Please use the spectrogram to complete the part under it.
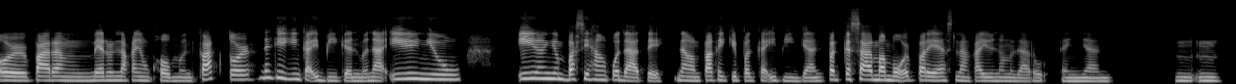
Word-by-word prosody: or 185 -2 +4
parang 185 -2 +2
meron 185 +1 +2
lang 185 - -1
kayong 185 -1 -2
common 165 -2 -3
factor, 225 -2 +1
nagiging 295 -6 +1
kaibigan 170 -2 -1
mo - - -3
na. 170 -1 +3
Iyon 255 +1 +4
yung 230 -1 +2 0.7
iyon 270 0 +5
yung 235 - 0
basehan 230 -2 +1
ko 210 - +3
dati 165 -3 +1 0.2
ng 175 -2 -1
pakikipagkaibigan, 175 -4 -2
'pag 220 -2 +2
kasama 220 -4 +4
mo 190 -2 +1
or - - -1
parehas 185 -2 0
lang 175 -2 -3
kayo 170 0 -1
ng 165 -1 -5
laro, 150 +1 -6 0.2
ganiyan. 155 -1 -3 0.7
Mm. 170 -1 -3
180 Hz, 150 wpm, -23 LUFS, 170-220 Hz, 0.7 s, iyon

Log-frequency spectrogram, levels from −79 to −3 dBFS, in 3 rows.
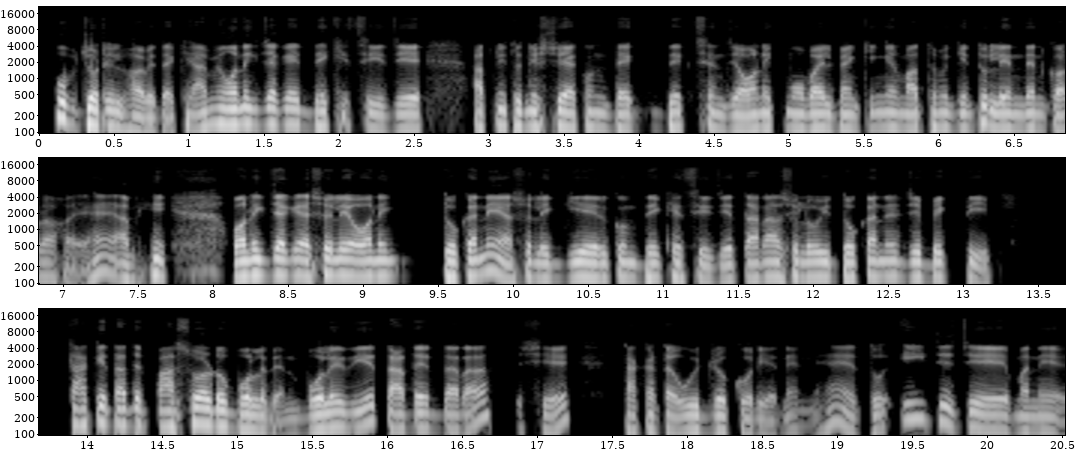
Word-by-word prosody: খুব 185 - +7
জটিলভাবে 115 -8 +4
দেখে। 90 +6 -5
আমি 135 +4 0
অনেক 140 0 +3
জায়গায় 135 -1 +2
দেখেছি 120 -1 -3 0.2
যে, 110 - +2 0.5
আপনি - - -3
তো - - +3
নিশ্চয়ই 120 0 +2
এখন 120 +1 -4
দেক 110 -2 0 0.2
দেখছেন 120 +1 -3
যে, 105 - 0
অনেক 110 0 -1
মোবাইল 110 0 +2
ব্যাংকিং 110 +1 -3
এর - - -2
মাধ্যমে 115 +2 -1
কিন্তু 110 -1 -2
লেনদেন 110 0 +1
করা 100 - 0
হয়। - - -7
হ্যাঁ? 155 +2 -2
আমি 105 -1 -7 0.6
অনেক 135 +2 +7
জায়গায় 140 -1 +5
আসলে 140 -1 +3 0.2
অনেক 130 0 +3 0.4
দোকানে 135 +5 +4
আসলে 115 +3 -1
গিয়ে 125 +1 +4
এরকম 120 +1 -1
দেখেছি 115 0 -2
যে, 105 - 0
তারা 120 +1 +1
আসলে 125 +2 -1
ওই 125 - +4
দোকানের 130 +2 0
যে, 125 - +4
ব্যক্তি 120 0 -3 0.8
তাকে 150 +3 +1
তাদের 150 0 +1
পাসওয়ার্ডও 140 +1 +4
বলে 110 -2 +4
দেন। - - -7 0.2
বলে 120 +3 +6
দিয়ে 145 +6 0
তাদের 120 +1 +1
দ্বারা 115 0 -2 0.4
সে 110 - -6 0.5
টাকাটা 110 -1 -4
withdraw 110 0 -1
করিয়ে 95 -1 -5
নেন। 135 - -13
হ্যাঁ? 150 -5 -6
তো - - -5 0.2
এই 195 - -2
যে, 170 - 0
যে, 130 -2 0 0.3
মানে 105 0 -4
120 Hz, 180 wpm, -24 LUFS, 110-135 Hz, 0.8 s, খুব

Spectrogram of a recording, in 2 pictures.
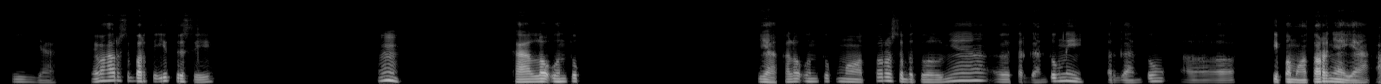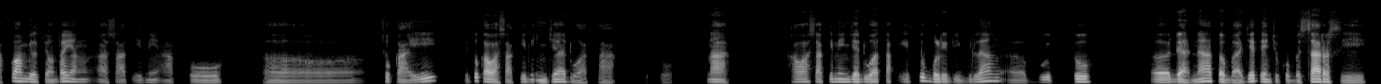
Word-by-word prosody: Iya, 105 -6 -15 0.4
memang 165 - 0
harus 180 -1 0
seperti 145 0 0
itu 150 -4 -1
sih. 115 -4 -6 1.7
Mmm. 185 -1 +3 1.2
Kalau 125 +3 +6
untuk 135 +2 0 1.8
Iya, 120 -4 +1
kalau 130 +3 -3
untuk 140 0 -8
motor 135 +6 -3
sebetulnya, 145 +10 -3
eee, 115 -1 -5
tergantung 110 +12 -6
nih 155 -7 -1 0.2
tergantung, 105 +8 -8 0.2
eee. 100 -1 -11 0.3
tipe 115 - +1
motornya 120 +6 +4
ya. 95 0 -1
Aku 155 - 0
ambil 130 -6 +4
contoh 105 +5 -1
yang, 120 -5 +1
eee, 100 -2 -8
saat 100 0 -7
ini 105 +1 -11
aku, 95 0 -7 0.4
eee, 95 0 -8 0.2
sukai 120 - -1 0.2
itu - - -7
Kawasaki 110 -3 +3
Ninja 110 +4 +1
2-tak 90 -3 -9 0.3
gitu. - - -24 0.4
Nah 110 -4 +3 0.6
Kawasaki 120 +1 -1
Ninja 125 -2 +4
2-tak 110 -1 +1
itu 115 +9 -1
boleh 115 -8 +3
dibilang, 115 +11 -1
eee, 95 0 -10
butuh, 115 +3 0 0.6
eee, 105 0 +6
dana 115 +7 +5
atau - - +6
bujet 100 +7 +3
yang 115 - +3
cukup 100 0 -5
besar 125 +1 +10
sih. 95 -2 -4
115 Hz, 115 wpm, -28 LUFS, 100-135 Hz, 1.8 s, besar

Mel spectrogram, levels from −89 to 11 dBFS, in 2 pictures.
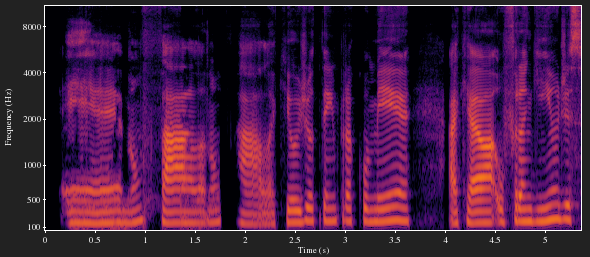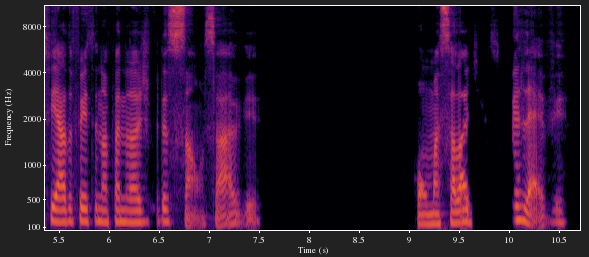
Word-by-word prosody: É, 160 +1 -1
não 165 +3 -4
fala, 160 -3 +3
não 165 +2 -7 0.2
fala, 145 -1 -2
que 170 - -6
hoje 170 +2 0
eu 185 - 0
tenho 190 -2 -4
para 185 -1 -4
comer 185 +2 0 0.3
aquela 165 0 +6
o 175 - -2
franguinho 180 +3 +1
desfiado 195 -4 +2
feito 185 0 -3
na 170 - -2
panela 170 -1 -1
de 175 - -12
pressão, 180 -1 -1
sabe. - - -6 1.5
Com - - -4
uma 145 +1 -2
saladinha 165 +2 +1
super 200 0 -5
leve. 170 -1 -4
175 Hz, 145 wpm, -26 LUFS, 160-185 Hz, 1.5 s, aquela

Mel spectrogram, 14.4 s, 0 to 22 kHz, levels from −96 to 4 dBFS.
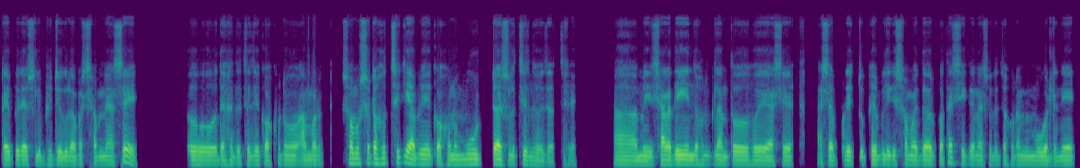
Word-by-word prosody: type 105 - +3
এর 105 - +1
আসলে 100 0 -5
video 100 +1 -2
গুলো 100 0 +1
আমার 100 - -7
সামনে 95 +1 -3
আসে। - - +1 0.8
তো - - -10 0.4
দেখা 100 0 -1
যাচ্ছে 100 0 -5
যে, - - +1
কখনো 100 +1 -2 0.2
আমার 100 0 0 0.4
সমস্যাটা 125 0 +2
হচ্ছে 125 +2 -4
কি? - - -4
আমি 115 +1 0
এই 110 - -1
কখনো 110 -1 +1
mood 115 0 +2 0.2
টা - - +7
আসলে 105 0 -5
change 100 -2 0
হয়ে 85 -2 -3
যাচ্ছে। 85 - -11 0.6
আ - - -2 0.2
আমি 100 +1 +1 0.2
সারাদিন 105 +1 +5
যখন 105 0 -3
ক্লান্ত 100 -2 -2 0.3
হয়ে 100 0 +3
আসে, 95 +1 -5 0.5
আসার 100 - +1
পরে 100 - -1
একটু 100 - -8
family 105 0 +1
কে - - -2
সময় 100 +1 +1
দেওয়ার 100 -1 +4
কথা। 110 +5 0
সেখানে 100 0 -4
আসলে 95 +1 -9
যখন 100 +1 -7
আমি 100 - -3
mobile 95 0 +1
টা - - -4
নিয়ে, 100 0 +3
100 Hz, 200 wpm, -24 LUFS, 100-105 Hz, 0.8 s, টা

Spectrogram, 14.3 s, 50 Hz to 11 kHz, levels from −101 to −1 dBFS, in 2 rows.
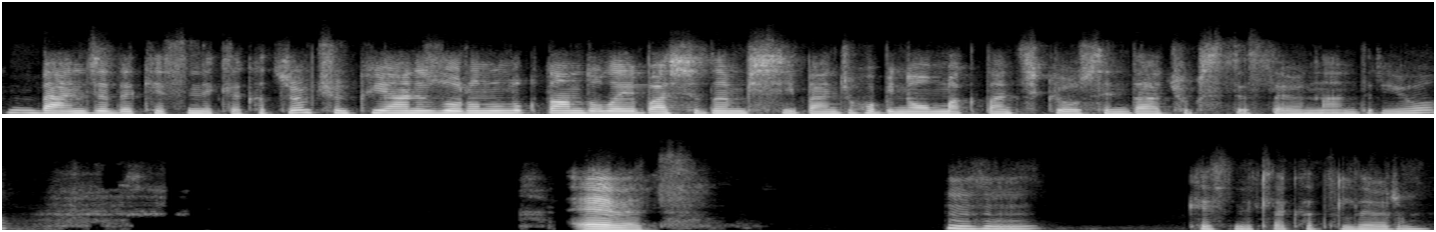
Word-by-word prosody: Hı, 235 - -9
bence 195 -1 +3
de. 180 - 0
Kesinlikle 185 -2 -3
katılıyorum 215 +8 -3
çünkü, 220 0 -3
yani, 205 -1 +5
zorunluluktan 205 +1 +4
dolayı 195 -1 +3
başladığın 190 +1 +2
bir - - -4
şey 185 - -3
bence 175 +2 -1
hobin 180 -2 0
olmaktan 175 0 0
çıkıyor. 170 0 -4
O - - -1
seni 165 0 -4
daha 160 -1 0
çok - - -11
strese - - -8
yönlendiriyor. 85 - -5 2.8
Evet. 180 -6 +4 1.3
Hı 245 - +1
hı. 220 0 -4 0.7
Kesinlikle - - -8
katılıyorum. 95 - -7
195 Hz, 115 wpm, -26 LUFS, 175-205 Hz, 2.8 s, yani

